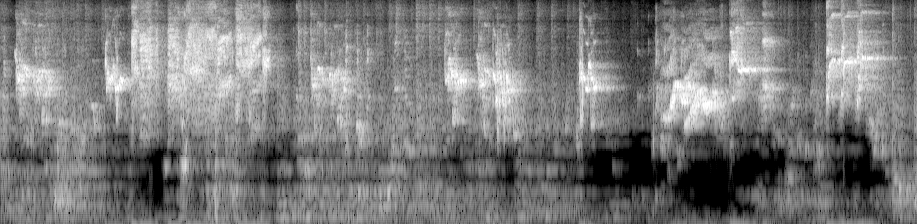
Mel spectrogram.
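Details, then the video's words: Budgies in a pet store keep up a loud, nearly continuous chatter of rasping squawks, chirps and warbled notes, broken into bursts about a second long with short pauses. "Budgies singing in Pet Store | Parakeet Sounds"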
